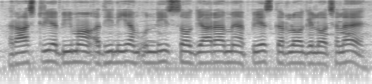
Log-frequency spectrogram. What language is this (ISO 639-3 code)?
mai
